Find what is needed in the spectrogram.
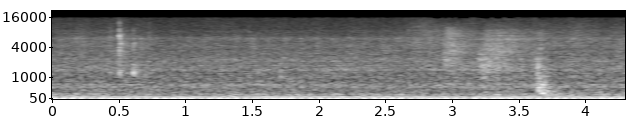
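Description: Steady low hum of indoor room noise with no speech, and a faint click about half a second in.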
